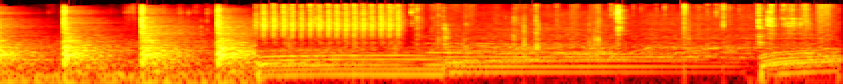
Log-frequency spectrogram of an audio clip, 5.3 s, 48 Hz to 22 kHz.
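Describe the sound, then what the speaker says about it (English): Three loud metal hammer blows ring out close by on an exhaust part of a Toyota MR2 Roadster (Spyder) during pre-cat removal, followed by a rattling, resonant metallic clatter and humming drone. "Let's give it a wee hammer."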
